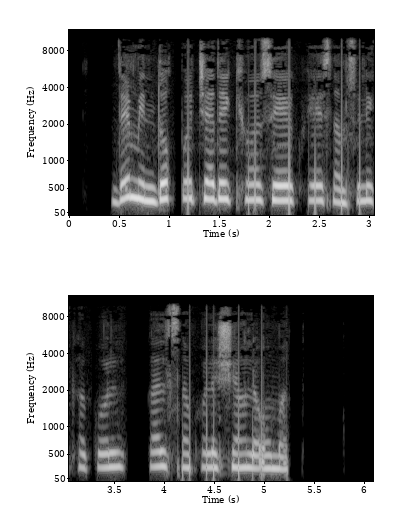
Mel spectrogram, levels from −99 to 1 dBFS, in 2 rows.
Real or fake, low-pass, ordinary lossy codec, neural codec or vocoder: real; 9.9 kHz; MP3, 96 kbps; none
